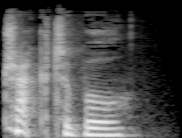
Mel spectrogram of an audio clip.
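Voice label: "tractable", British English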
